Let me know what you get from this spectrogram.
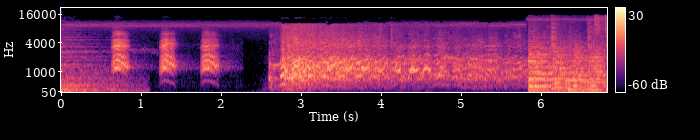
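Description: Crow cawing three times in quick succession, then about three seconds of dense, noisy chatter. A new music cue starts near the end.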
